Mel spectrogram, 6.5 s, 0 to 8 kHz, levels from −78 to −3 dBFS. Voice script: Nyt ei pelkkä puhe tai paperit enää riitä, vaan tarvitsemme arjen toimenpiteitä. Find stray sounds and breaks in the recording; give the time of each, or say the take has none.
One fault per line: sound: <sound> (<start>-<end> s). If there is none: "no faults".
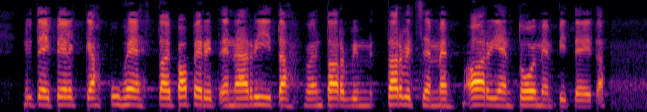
no faults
